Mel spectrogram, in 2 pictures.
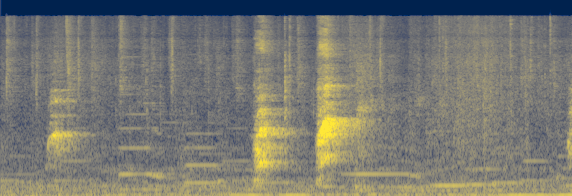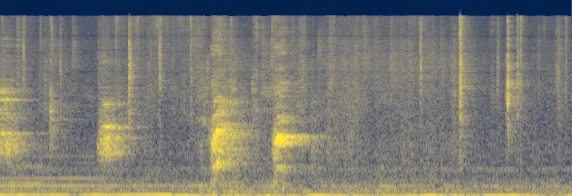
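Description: A Yorkshire Terrier gives sharp, high-pitched barks at irregular intervals over a low steady hum.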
